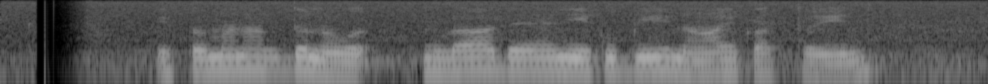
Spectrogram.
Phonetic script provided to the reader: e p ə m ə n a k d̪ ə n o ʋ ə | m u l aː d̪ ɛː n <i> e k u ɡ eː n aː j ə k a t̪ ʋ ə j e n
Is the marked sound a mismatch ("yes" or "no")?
no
